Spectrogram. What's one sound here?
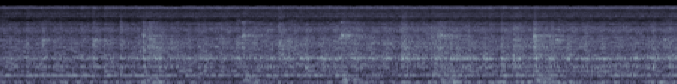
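Metal tools clink against an engine block.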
